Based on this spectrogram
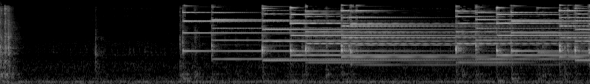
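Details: Eighteenth-century three-train fusee spring clock, after repair, cleaning, lubrication and new gut fusee lines, on test: even ticking about three and a half beats a second, then clear bell strikes; runs and strikes healthily.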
